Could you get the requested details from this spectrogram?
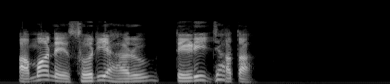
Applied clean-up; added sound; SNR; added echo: none; none; none; none.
